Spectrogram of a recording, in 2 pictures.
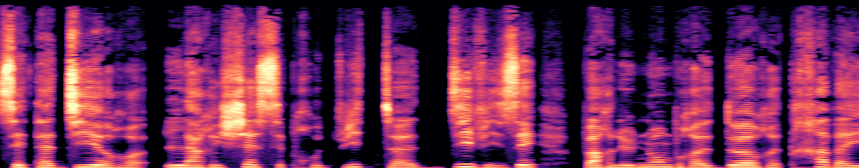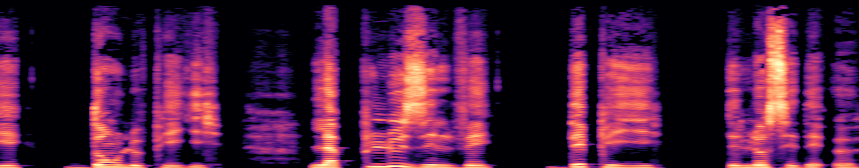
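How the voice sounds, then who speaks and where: On a very clean recording with a silent background, a woman speaks in a dark, mellow tone. Her pace is very slow, with long, frequent pauses. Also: medium pitch for a woman, fairly even intonation, dry, close sound with no echo. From Quebec, Canada. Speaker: French language student. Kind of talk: newspaper article reading.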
